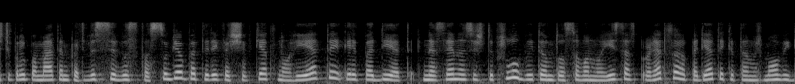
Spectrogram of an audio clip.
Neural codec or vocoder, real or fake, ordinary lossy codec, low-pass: codec, 16 kHz, 0.5 kbps, FunCodec, trained on LibriTTS, 25 frames a second; fake; AAC, 32 kbps; 7.2 kHz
